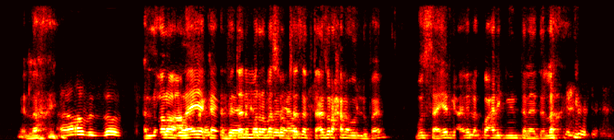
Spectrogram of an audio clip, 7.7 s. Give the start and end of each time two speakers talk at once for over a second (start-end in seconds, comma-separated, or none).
2.0-3.8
